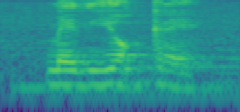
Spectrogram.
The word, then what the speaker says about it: mediocre: Es decir, ¿estoy siendo mediocre? Siempre hemos dicho mucho, ¿verdad? Que esta palabra se escucha fuerte, pero no es así como se pronuncia de tan fuerte, no. Mediocre.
